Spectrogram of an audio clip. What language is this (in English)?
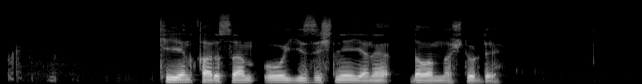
Uyghur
